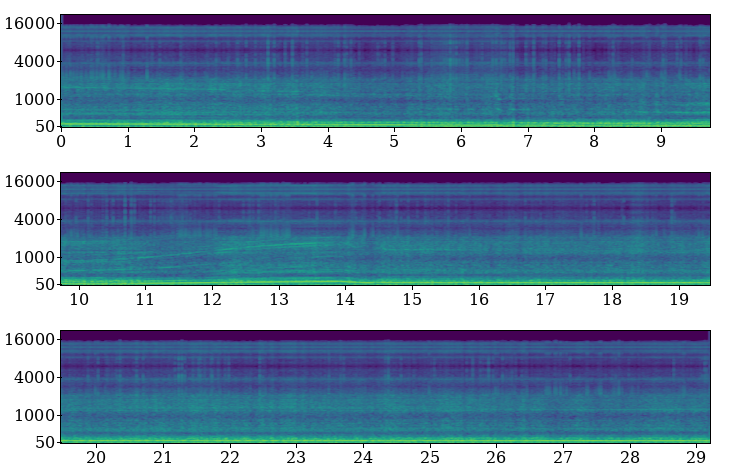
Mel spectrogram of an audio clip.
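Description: Motorcycle engine running on the move, picked up by a camera mounted on the bike. Its pitch sinks slowly as the bike slows, climbs as it speeds up, falls sharply about halfway through, then holds steady.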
